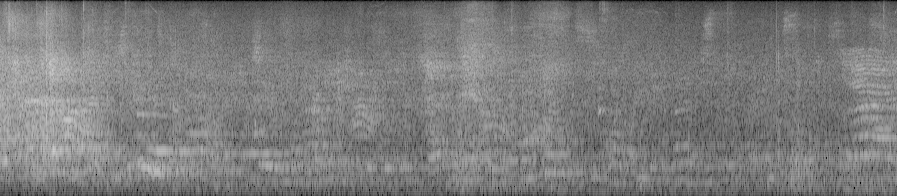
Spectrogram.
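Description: Young children chatter and call out among themselves.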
